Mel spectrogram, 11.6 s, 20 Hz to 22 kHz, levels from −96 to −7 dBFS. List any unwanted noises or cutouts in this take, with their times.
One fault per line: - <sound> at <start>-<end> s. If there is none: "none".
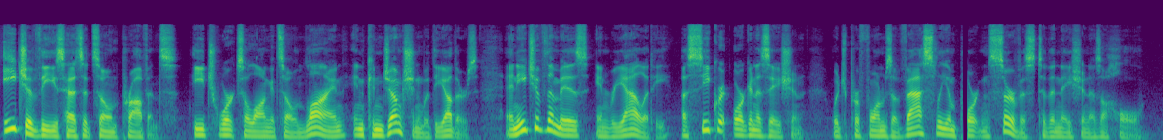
- dropout at 9.6-9.7 s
